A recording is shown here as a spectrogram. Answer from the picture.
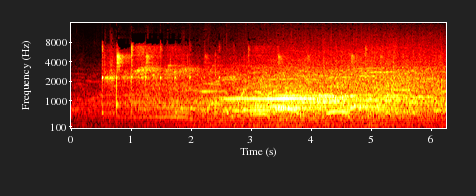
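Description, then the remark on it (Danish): A large audience in a hall claps and cheers during the final vote count of a song contest, the dense applause swelling to a peak midway and holding steady, with high whoops and shouts rising above it and a sharp knock near the start. “Stemningen i salen, den er nervepirrende, og publikum hujer og klapper.”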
